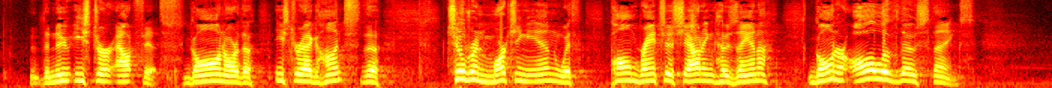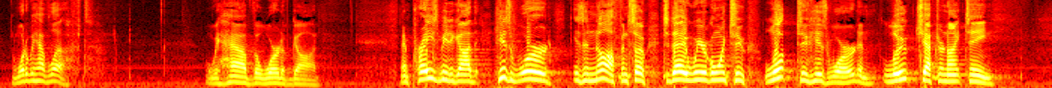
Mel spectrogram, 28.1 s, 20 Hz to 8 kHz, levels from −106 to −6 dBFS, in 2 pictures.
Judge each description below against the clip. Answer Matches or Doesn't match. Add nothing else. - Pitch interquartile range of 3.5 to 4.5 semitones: Doesn't match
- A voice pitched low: Doesn't match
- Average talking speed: Doesn't match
